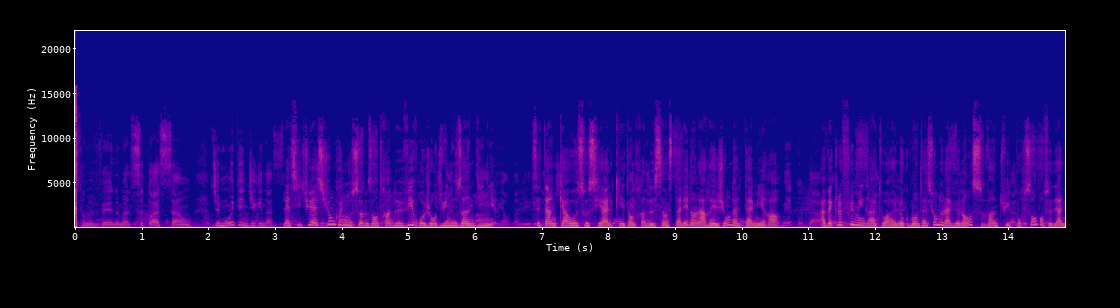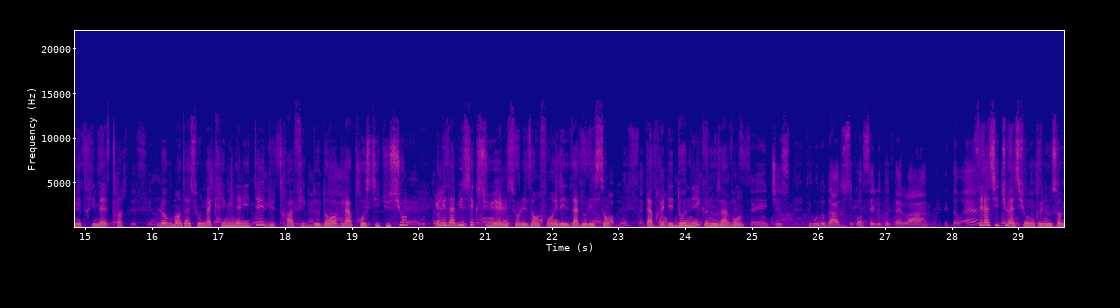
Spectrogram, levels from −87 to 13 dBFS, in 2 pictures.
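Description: The audio opens with file tags played as audio, from 0 to 0.02 s. A block of text tags is read as samples. It gives a brief, harsh rasp pushed off to one side. Zero padding in the block then plays as silence before the sound begins.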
